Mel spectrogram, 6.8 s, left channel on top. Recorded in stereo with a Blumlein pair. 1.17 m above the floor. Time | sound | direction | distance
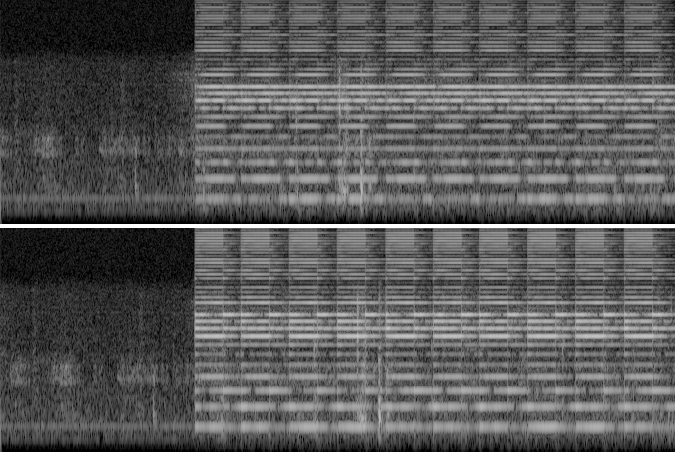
1.9 | an alarm clock | 20° right | 0.9 m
